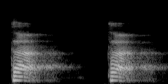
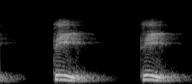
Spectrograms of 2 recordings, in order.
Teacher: Jadi ada efek hamesnya ini, ada efek percikan udaranya ini, ya.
